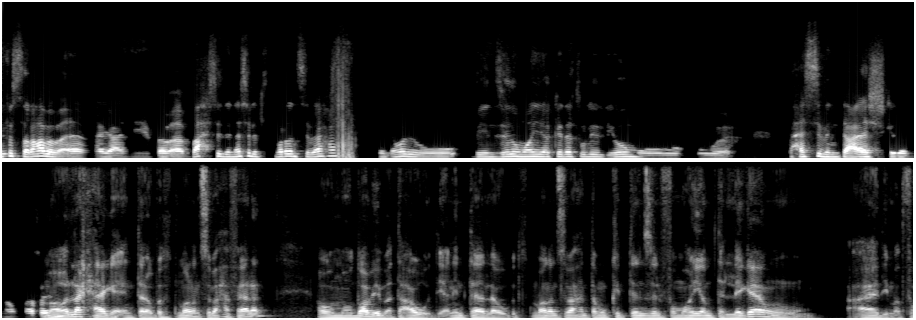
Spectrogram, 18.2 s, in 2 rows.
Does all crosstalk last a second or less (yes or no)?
yes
